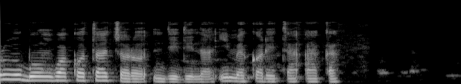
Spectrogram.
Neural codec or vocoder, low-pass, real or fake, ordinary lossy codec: none; none; real; none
